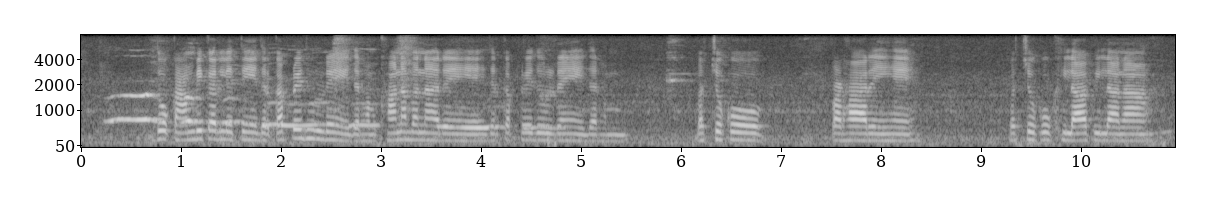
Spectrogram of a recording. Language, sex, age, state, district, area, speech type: Urdu, female, 18-30, Uttar Pradesh, Mau, urban, spontaneous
